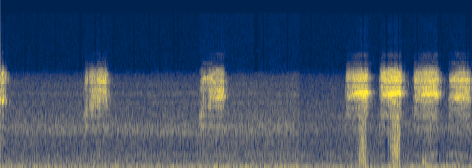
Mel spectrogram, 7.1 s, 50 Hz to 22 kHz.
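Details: Owls at the nest after a mouse delivery, 29 January 2016 at night: rasping, hissy screeches, first spaced widely, then four loud ones in quick succession near the end.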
